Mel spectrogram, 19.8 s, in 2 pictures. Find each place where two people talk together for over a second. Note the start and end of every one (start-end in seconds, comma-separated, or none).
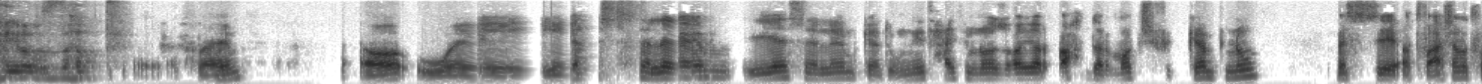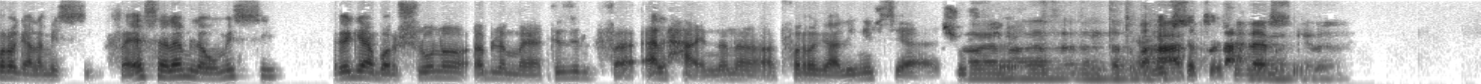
17.4-18.7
